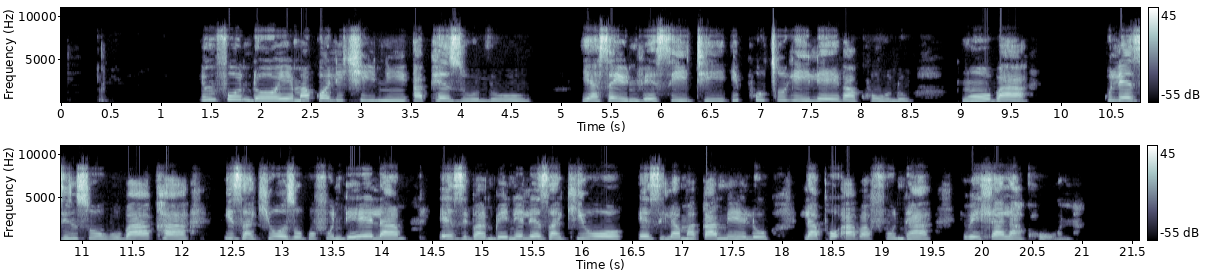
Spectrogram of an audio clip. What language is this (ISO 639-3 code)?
nde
